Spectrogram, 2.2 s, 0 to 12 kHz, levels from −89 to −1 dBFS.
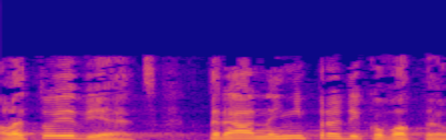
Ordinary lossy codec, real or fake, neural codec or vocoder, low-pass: MP3, 32 kbps; real; none; 7.2 kHz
